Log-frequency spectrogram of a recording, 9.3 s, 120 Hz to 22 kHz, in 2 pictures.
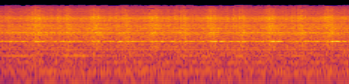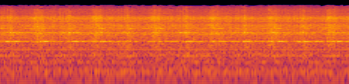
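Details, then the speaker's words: Ford 460 flywheel being faced on a G0776 lathe, cutting from the inside out: steady high-pitched ring over the cutting hiss, pulsing about once a second. Tool chatter ("ringing the bell") as the cut moves farther out. "once it's a higher pitch green now we're further out we're ringing the bell"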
